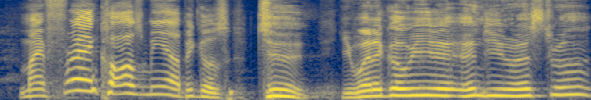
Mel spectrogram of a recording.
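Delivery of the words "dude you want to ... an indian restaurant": dopey, big-lunk cartoon starfish voice. Retelling a friend's phone call, the speaker quotes him in a Patrick from SpongeBob voice. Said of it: "he sounds just like Patrick from SpongeBob".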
